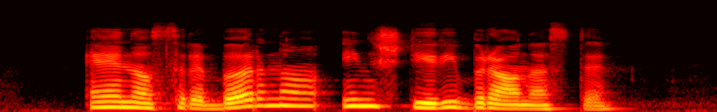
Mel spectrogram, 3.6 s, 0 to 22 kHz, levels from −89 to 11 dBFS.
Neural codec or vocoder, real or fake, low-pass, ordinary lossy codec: none; real; 19.8 kHz; none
